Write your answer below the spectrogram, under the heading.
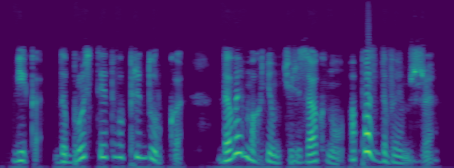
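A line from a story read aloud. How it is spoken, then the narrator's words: Indignant cat's purr. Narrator (Russian): возмущенно урчал кот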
